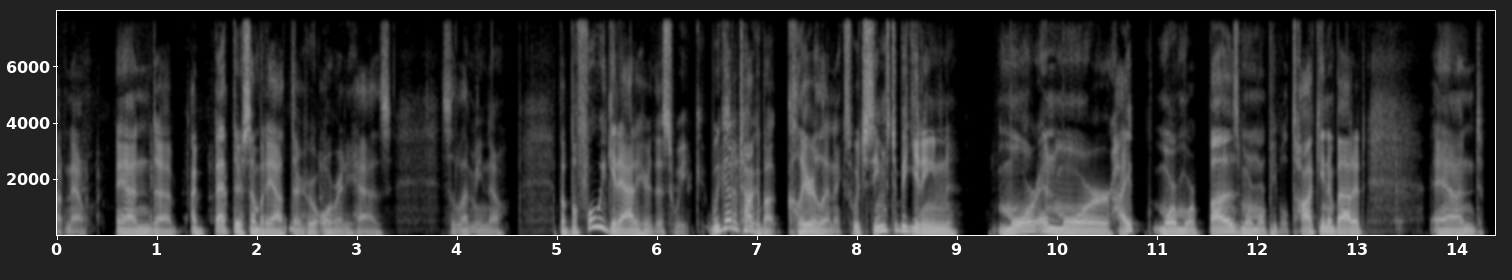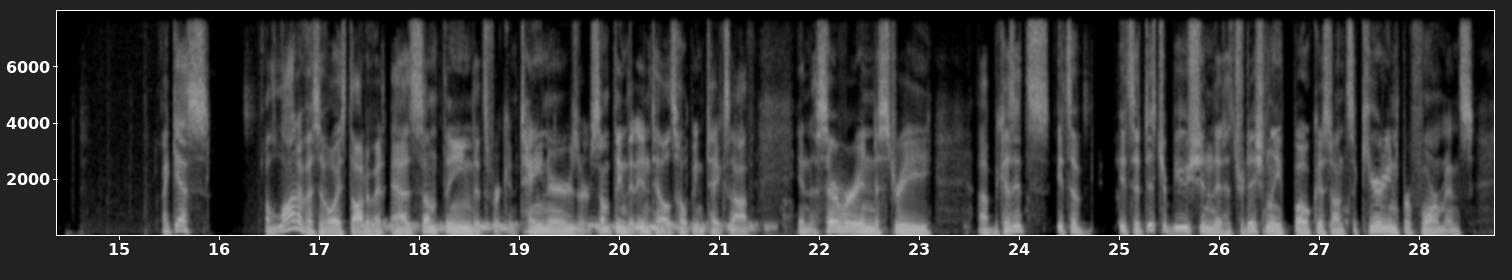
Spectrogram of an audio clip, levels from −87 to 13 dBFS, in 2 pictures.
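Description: From 0.26 to 27.82 s an echo leak, likely from a loudspeaker echo canceller letting some audio through, leaves a copy about 0.34 s behind the speech, roughly ten dB quieter. On a spectrogram it appears as faint repeated harmonic patterns trailing the phrases.

Background gated by the echo canceller occurs between 0.45 and 16.24 s (about 3 s in total), 23.11 to 24.96 s (about 0.7 s), and 28.42 s to the end (about 0.3 s). In these spans the room noise drops by as much as about 40 dB, which shows as a flat, near-silent waveform floor and blank spectrogram gaps.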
